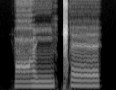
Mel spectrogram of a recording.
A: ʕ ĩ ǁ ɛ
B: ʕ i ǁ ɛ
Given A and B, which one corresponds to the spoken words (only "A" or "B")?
A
